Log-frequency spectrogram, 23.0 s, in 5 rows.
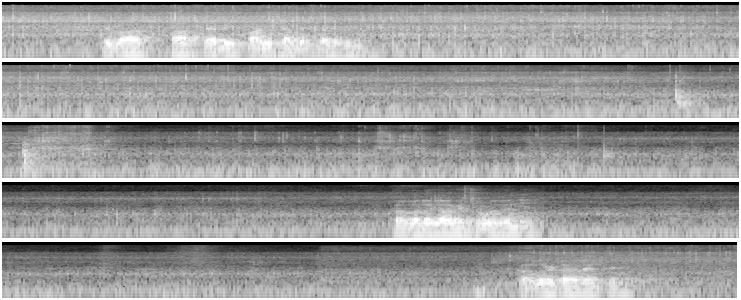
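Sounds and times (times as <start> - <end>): food sizzling in a wok: 0.0 - 15.2, 20.5 - 23.0.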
